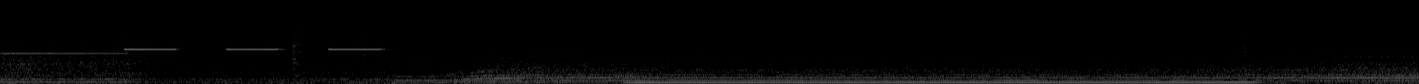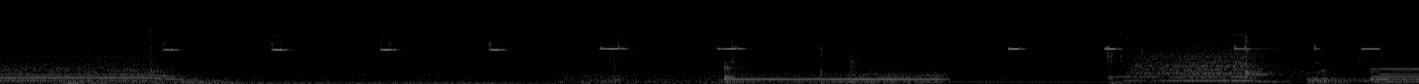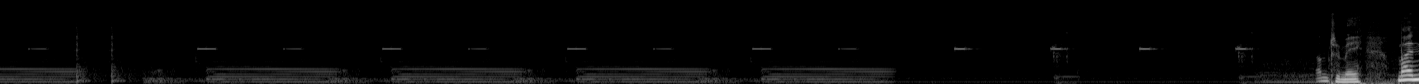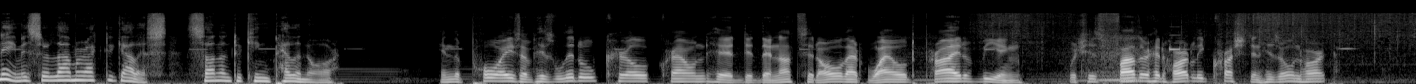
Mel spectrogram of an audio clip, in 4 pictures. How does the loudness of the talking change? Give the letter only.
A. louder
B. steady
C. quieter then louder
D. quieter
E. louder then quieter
B.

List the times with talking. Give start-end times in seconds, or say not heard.
41.5-46.0, 47.0-55.9.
